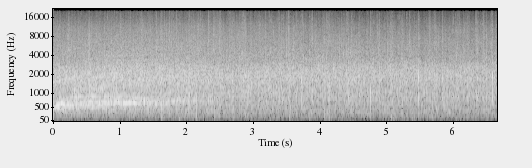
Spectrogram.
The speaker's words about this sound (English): A round of applause for our production team, please, over here. Also for our sound team, the light team, everyone at Union Chapel.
